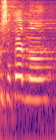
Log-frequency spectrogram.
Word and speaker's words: Soekarno: Orang lama u-nya ditulis pakai oe. Ya. Insinyur Soekarno, diantara proklamator bangsa kita, Indonesia.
